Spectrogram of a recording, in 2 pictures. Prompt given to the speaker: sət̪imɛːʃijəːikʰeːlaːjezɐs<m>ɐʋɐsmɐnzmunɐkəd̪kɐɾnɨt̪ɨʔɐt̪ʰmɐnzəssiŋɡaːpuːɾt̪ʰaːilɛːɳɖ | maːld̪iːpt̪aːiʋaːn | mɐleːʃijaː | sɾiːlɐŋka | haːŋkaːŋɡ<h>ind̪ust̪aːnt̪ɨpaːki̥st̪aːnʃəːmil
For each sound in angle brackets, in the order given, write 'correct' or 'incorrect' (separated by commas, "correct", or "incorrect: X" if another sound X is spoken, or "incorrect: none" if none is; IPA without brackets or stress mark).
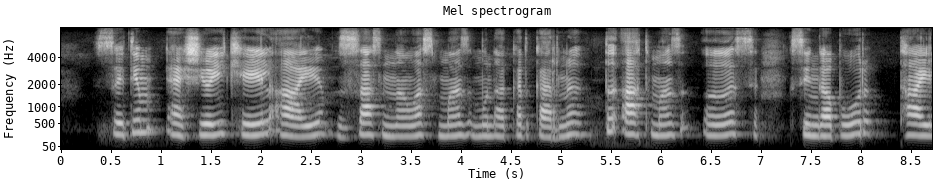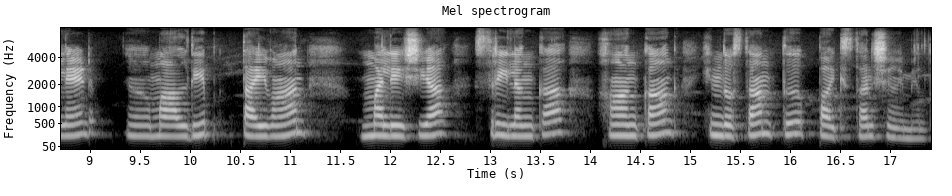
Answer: incorrect: n, correct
